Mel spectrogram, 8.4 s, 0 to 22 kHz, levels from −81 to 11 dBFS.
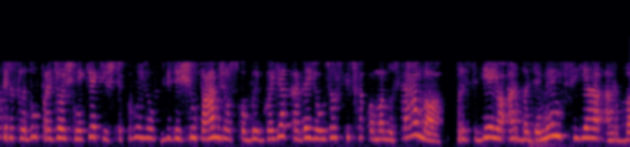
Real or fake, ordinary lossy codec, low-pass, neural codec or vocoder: real; AAC, 16 kbps; 7.2 kHz; none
